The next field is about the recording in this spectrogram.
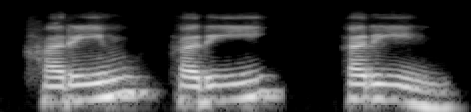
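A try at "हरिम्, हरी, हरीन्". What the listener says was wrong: Harim, Hari, Hareen. Where the ikara is, you should watch. Hareen.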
